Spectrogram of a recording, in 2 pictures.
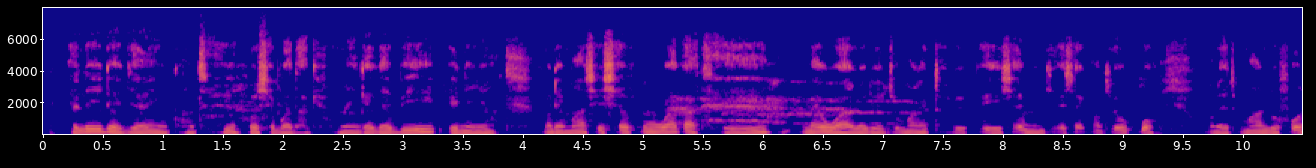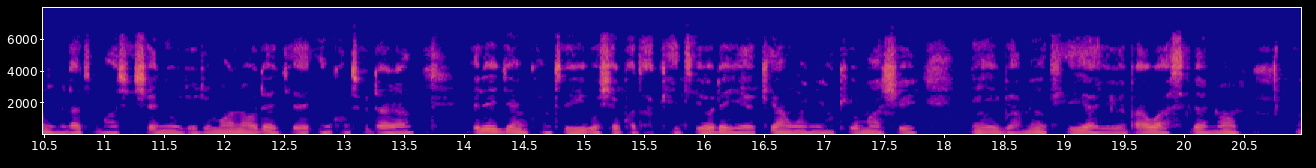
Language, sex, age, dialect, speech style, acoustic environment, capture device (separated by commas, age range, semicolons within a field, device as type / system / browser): Yoruba, male, 18-24, Nigeria - Nigerian Standard, focused, nature, mobile / Linux / Chrome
